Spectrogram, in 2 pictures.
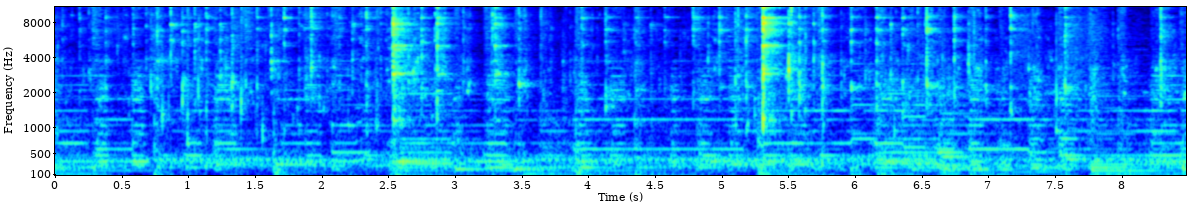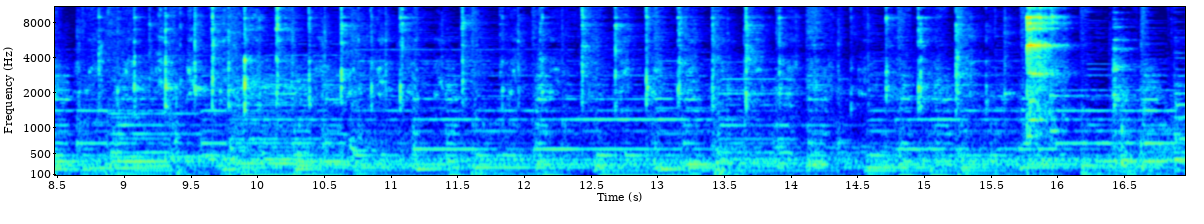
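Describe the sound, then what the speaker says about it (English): Eggs for jerk shrimp fried rice are whisked in a bowl, making soft, irregular clinks and taps of utensil on bowl, with a couple of sharper knocks over quiet background music and no speech. "So I'm gonna go ahead and beat my eggs."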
